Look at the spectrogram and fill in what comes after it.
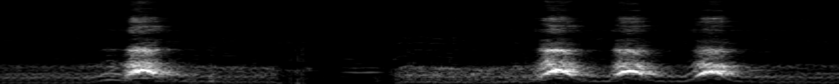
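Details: Pet dog barking at a Frosty the snowman figure that plays music: one sharp bark, a pause, then three quick barks in a row, over the figure's steady tune.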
